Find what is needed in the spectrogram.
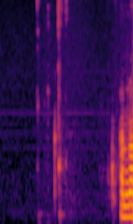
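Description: A few quick computer keyboard keystrokes about half a second to a second in, a short burst of typing a chat message.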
